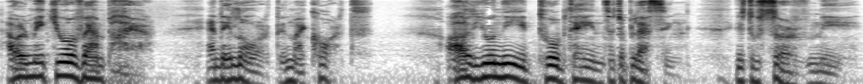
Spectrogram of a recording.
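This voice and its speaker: A man's voice: medium pitch, animated, measured pace, darkish tone, exaggerated voice. A man voicing an arrogant, menacing vampire lord with formal, theatrical villain speech for a tabletop game. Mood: coldly tempting. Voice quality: husky, gravelly, sometimes whispered.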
